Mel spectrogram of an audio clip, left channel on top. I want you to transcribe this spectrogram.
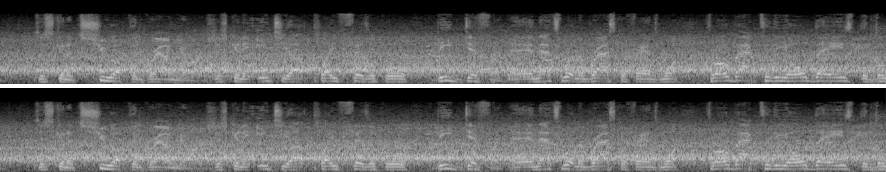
Just going to chew up the ground yards. Just going to eat you up, play physical, be different. And that's what Nebraska fans want. Throw back to the old days, the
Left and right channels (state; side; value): normal; both; correlation 0.59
